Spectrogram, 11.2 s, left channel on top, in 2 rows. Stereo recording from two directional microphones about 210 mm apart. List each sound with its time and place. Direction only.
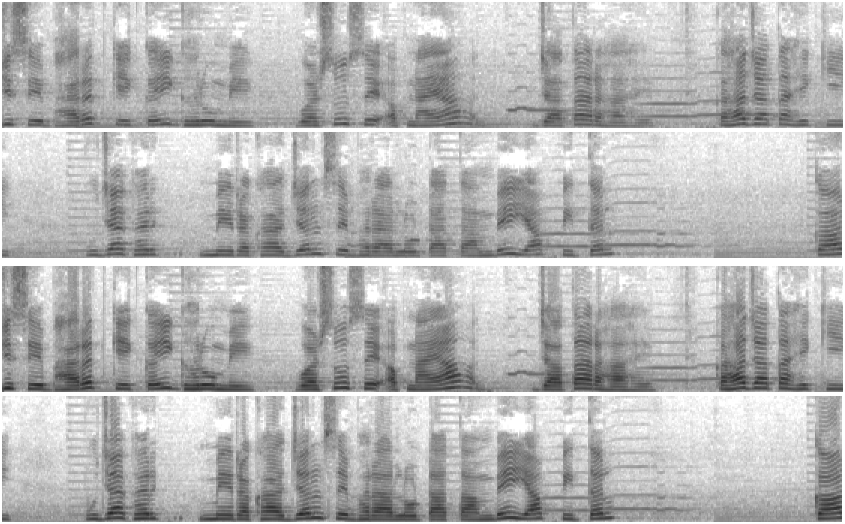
0.0 s speech: 35° right (ahead or behind)
9.6 s music: centre (ahead or behind)
11.0 s speech: 25° right (ahead or behind)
